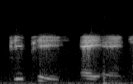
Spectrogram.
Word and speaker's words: Summer Ripper: So if you're gonna say it right. It's not summer and then Ripper. I did do that. So it's the Summer Ripper. SUMMAHRIPPAH.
